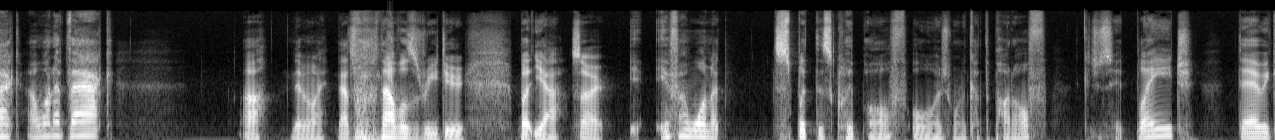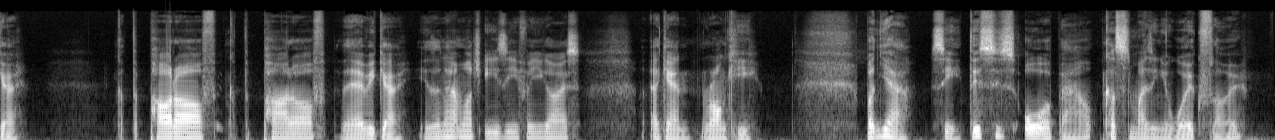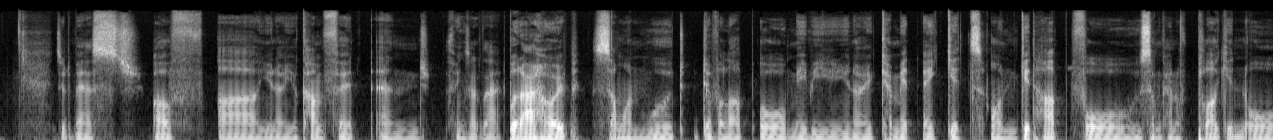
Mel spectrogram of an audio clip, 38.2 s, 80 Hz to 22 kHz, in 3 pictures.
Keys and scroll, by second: 0.0 shift+super+z, 0.1 shift+super+z, 1.9 super+z, 5.7 shift+super+z, 11.1 super+b, 13.9 super+b, 15.1 super+b, 16.5 shift+super+z, 16.9 shift+super+z, 17.1 shift+super+z, 17.4 shift+super+z, 17.9 shift+super+z, 18.9 super+z, 19.3 super+z, 19.7 super+z.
